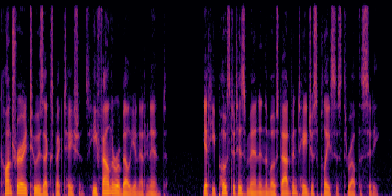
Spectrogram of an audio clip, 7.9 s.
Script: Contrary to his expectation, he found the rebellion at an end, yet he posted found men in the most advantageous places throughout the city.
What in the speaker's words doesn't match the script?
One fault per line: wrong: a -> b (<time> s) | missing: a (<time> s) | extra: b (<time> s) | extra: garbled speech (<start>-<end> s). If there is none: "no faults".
wrong: expectation -> expectations (0.9 s)
wrong: found -> his (4.7 s)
